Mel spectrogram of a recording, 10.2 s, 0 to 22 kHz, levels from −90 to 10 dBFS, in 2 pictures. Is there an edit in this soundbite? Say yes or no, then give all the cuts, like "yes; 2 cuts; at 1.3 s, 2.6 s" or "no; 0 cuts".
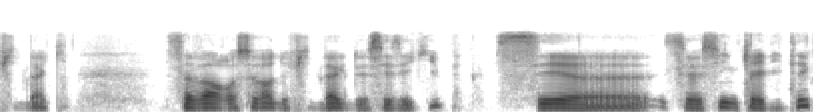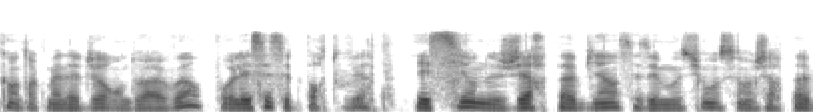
yes; 2 cuts; at 3.0 s, 7.6 s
